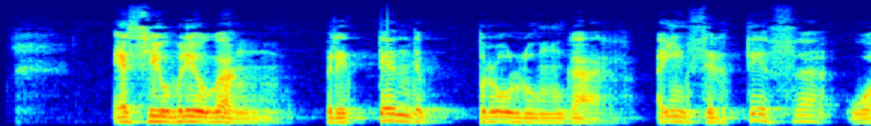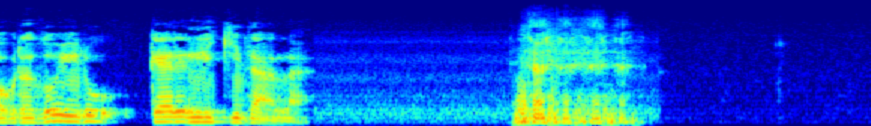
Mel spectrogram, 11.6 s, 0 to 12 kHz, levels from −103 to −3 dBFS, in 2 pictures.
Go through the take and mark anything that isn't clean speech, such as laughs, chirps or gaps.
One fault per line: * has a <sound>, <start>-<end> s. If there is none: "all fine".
* has a laugh, 9.2-10.1 s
